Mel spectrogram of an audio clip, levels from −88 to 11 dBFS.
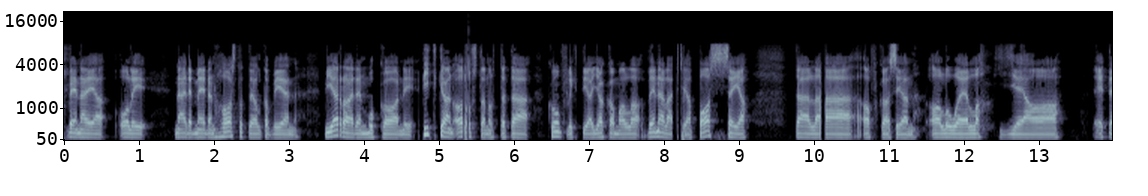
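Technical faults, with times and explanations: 5.31–5.40 s, 8.10–8.27 s and 10.08–10.16 s, packet loss on an ADPCM call: silent holes totalling 60, 120 and 70 ms, with the first two broken into runs of up to 30 and 70 ms. Afterwards the G.722 decoder's predictor and step size lag the sender, leaving slightly distorted speech that settles within some tens of milliseconds. On a spectrogram these show as hard-edged blank columns.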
